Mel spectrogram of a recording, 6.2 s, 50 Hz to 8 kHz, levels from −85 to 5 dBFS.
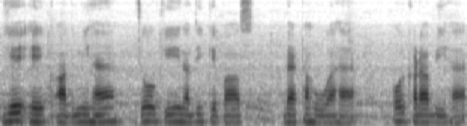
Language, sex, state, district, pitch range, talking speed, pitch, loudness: Hindi, male, Punjab, Fazilka, 115-125 Hz, 155 wpm, 120 Hz, -20 LUFS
